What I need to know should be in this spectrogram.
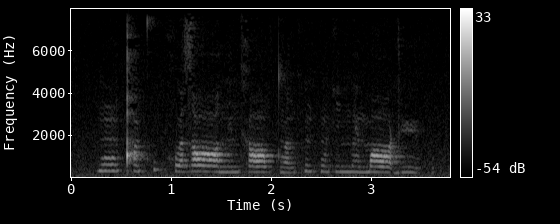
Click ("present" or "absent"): present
